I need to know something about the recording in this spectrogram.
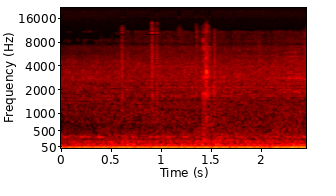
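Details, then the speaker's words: Nissan Xterra, 225,460 miles, original factory AC compressor before replacement, AC off: low steady idle rumble, no squeal or knock; sounds normal. "So this is the truck now, just idling. Sounds kind of normal."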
